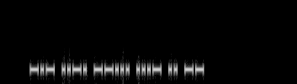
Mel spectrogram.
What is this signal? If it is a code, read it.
Morse code, heard as a keyed tone, about 46 wpm, 700 Hz. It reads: KF7VIM
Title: USA Call Signs - 6 Characters - 2x Character Spacing - 45wpm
